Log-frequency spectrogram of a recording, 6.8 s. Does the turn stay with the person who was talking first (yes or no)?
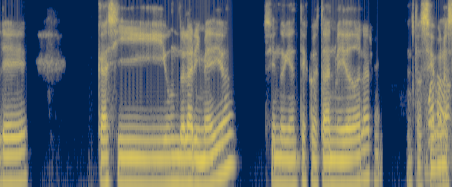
no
